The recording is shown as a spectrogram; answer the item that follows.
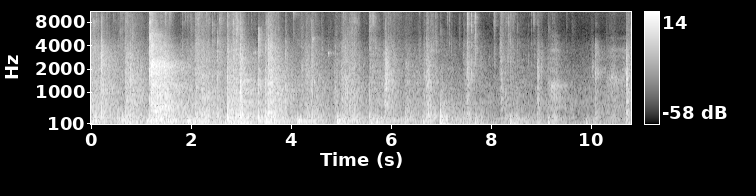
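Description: Footsteps on a wooden floor littered with peeling-paint debris: an uneven series of thuds and scuffs, with a louder, longer scrape about a second in.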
